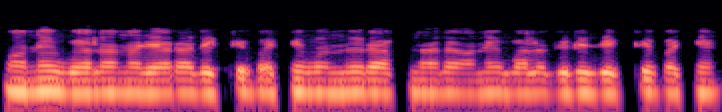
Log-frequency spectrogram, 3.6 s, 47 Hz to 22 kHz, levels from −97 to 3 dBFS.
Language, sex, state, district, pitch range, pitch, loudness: Bengali, male, West Bengal, Malda, 135-140 Hz, 140 Hz, -19 LUFS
